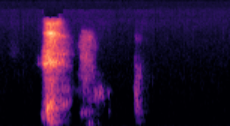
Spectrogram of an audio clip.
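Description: A man's single short, sharp burst of breath about half a second in, like a sneeze, followed by two or three faint breathy sounds.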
